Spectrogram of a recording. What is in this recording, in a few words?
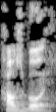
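"houseboy", Nigerian Pidgin, male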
